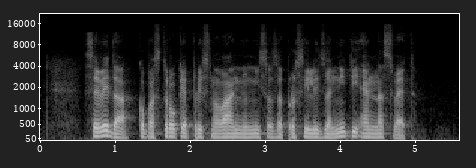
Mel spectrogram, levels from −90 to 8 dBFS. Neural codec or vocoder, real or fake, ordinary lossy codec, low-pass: none; real; Opus, 16 kbps; 14.4 kHz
